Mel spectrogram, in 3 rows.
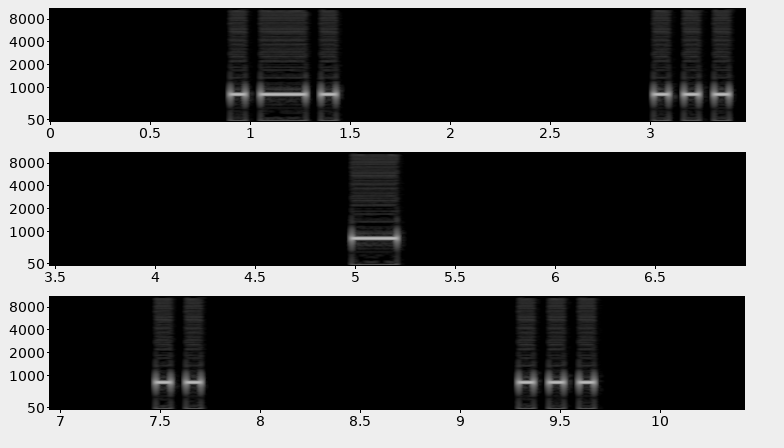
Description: Morse code, heard as a keyed tone, about 16 wpm, spaced as for 5 wpm, 800 Hz. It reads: RST IS
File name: CW Code Groups @5WPM / QSOs / QSO WA7QOX 1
